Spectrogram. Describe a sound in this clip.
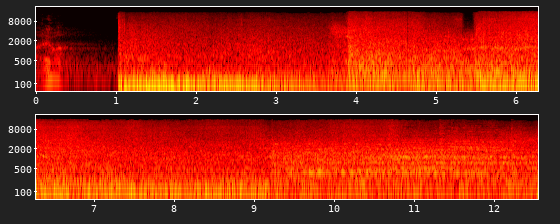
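A powerful wind roars and rushes steadily.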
